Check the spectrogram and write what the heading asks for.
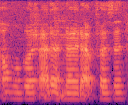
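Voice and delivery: quick, low, soft disowning; embarrassed aside. Retold or imitated. Vlogger disowning friend as people stare, embarrassed quiet aside. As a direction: mumble it fast under the breath.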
